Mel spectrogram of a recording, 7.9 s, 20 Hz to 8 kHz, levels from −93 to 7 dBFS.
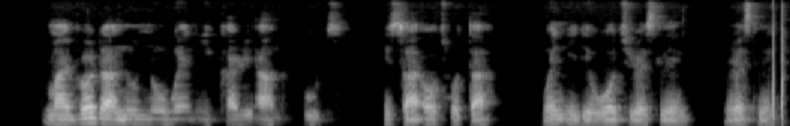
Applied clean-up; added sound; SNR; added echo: none; none; none; none.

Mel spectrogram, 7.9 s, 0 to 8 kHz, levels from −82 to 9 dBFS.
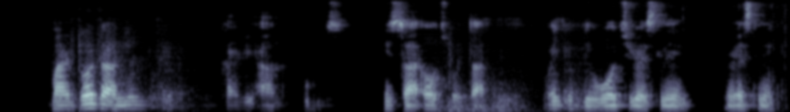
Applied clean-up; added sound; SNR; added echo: neural mask model DeepFilterNet 3.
